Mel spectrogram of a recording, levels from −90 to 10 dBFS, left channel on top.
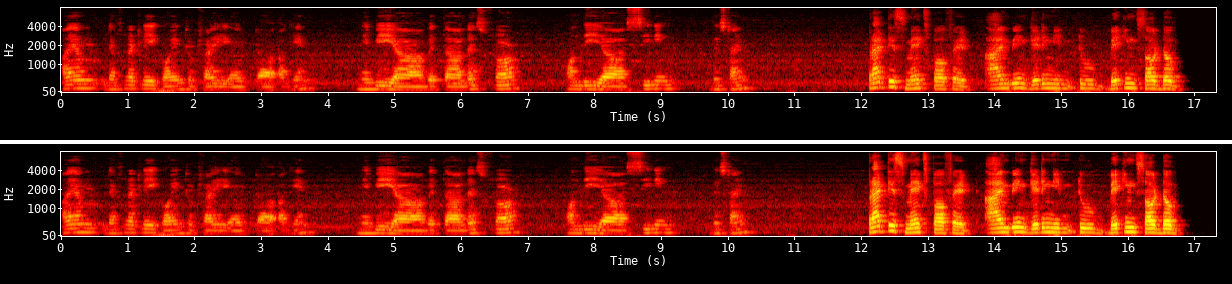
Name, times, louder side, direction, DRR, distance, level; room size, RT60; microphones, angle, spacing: voice 1, 0.0-3.6 4.5-6.8 7.6-9.2 9.8-10.3, equal, 10° left, 0.5 m, -31 dB
voice 2, 12.1-13.6 13.9-16.7, right 6 dB, 55° right, 0.3 m, -22 dB
3.3 x 2.6 x 2.6 m
head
